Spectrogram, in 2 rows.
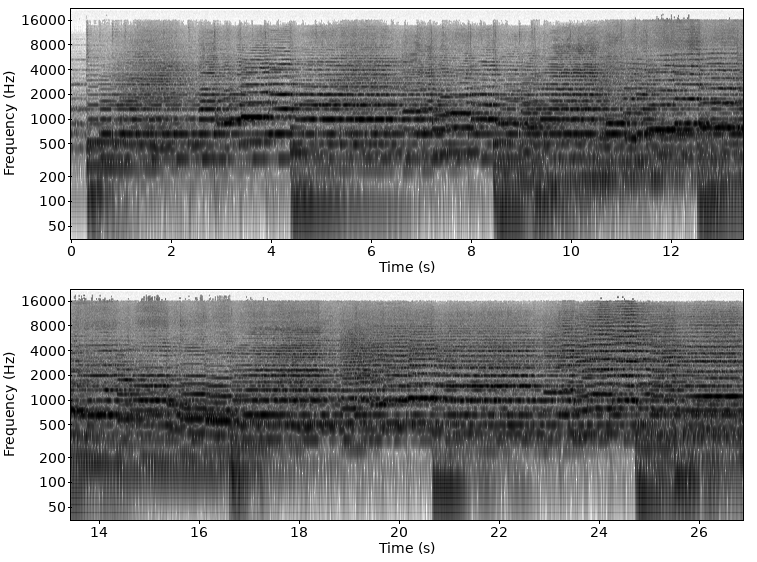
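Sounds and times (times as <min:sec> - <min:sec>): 
sweet piano: 0:00.0 - 0:26.8.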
